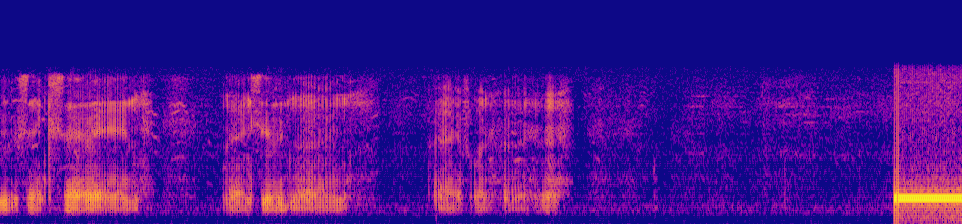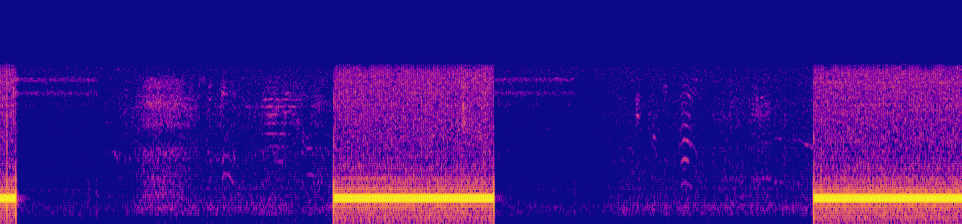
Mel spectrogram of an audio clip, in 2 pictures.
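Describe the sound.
An outgoing telephone call rings out: three long, steady, single-pitched ringback tones separated by stretches of near silence, after a few seconds of muffled, narrowband talk over the line.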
